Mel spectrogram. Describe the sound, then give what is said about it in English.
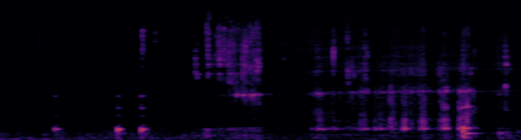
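A few scattered drips, then a little drink pours steadily into a cup with a gurgling, filling sound that continues to the end, fairly quiet, with no talking. “I tried to pour a little drink in.”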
